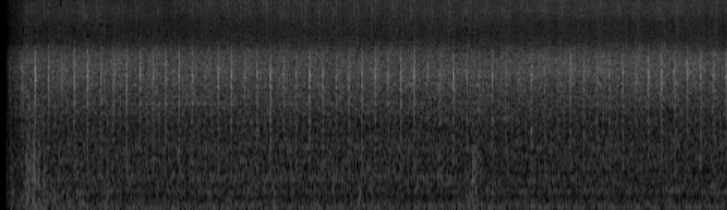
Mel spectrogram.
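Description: A rapid, even metallic knocking rides over the idle and never lets up; the engine is knocking, cause still to be found.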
